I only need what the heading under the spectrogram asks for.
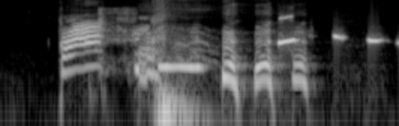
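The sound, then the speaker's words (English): A person imitates a bird, starting with a voiced warble and a breathy burst, then a quick run of short whistled chirps and tweets that fade into brief, high peeps. “Birds just don't go blah, blah, blah. Yeah, they go...”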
